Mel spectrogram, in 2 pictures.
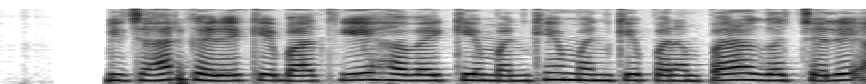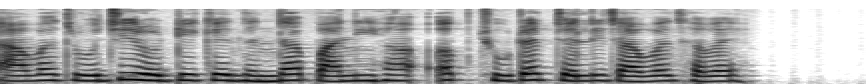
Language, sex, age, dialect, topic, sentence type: Chhattisgarhi, female, 18-24, Western/Budati/Khatahi, agriculture, statement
